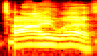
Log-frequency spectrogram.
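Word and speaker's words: Ti West: How the fuck do you say his name? Ty West. Ty West. Ty is T-Y.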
